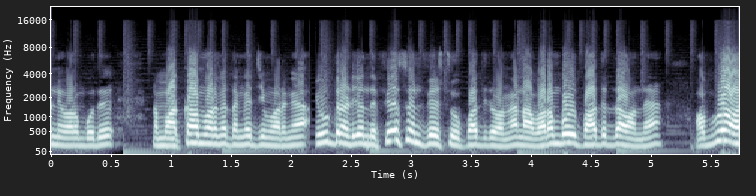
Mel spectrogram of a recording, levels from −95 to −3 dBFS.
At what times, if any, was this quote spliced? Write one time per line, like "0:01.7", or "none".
0:02.2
